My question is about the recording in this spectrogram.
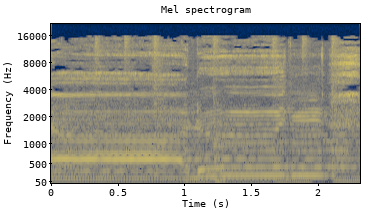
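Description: A hymn sung in Jarai over a sustained low accompaniment, the voice holding long notes; a higher held note gives way to a lower one a little past halfway.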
